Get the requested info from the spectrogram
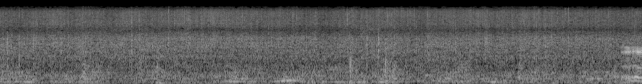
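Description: Cauliflower rice and broccoli frying with a steady sizzle in a non-stick pan, stirred with a plastic spatula that scrapes faintly a few times.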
